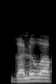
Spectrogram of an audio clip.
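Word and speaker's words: Galois: the one is called galua counter mod I used to pronounce this as Galax counter mode I was told that this is wrong because this is a French word like when you write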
